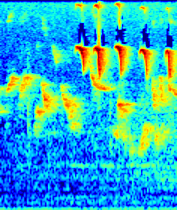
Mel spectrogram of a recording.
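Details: White-rumped shama lure song to prompt other shamas to answer: soft high chirps repeated about four times a second over faint background hiss.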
